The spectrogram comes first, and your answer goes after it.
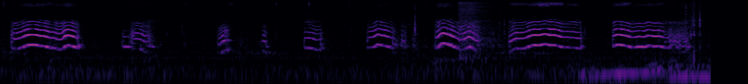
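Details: Puppies whimpering and whining: clear, tonal cries with wavering, arched pitch, each lasting under a second, repeated about eight times in ten seconds with short pauses, rising in intensity toward the end; no other clear sounds.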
